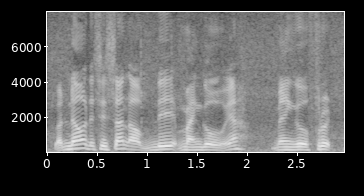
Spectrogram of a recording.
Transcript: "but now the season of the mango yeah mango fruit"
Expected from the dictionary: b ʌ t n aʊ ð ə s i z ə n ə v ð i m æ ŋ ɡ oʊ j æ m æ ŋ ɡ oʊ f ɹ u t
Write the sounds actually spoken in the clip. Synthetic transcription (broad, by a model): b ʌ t n aʊ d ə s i s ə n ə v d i m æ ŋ ɡ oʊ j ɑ m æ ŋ ɡ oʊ f ɹ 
